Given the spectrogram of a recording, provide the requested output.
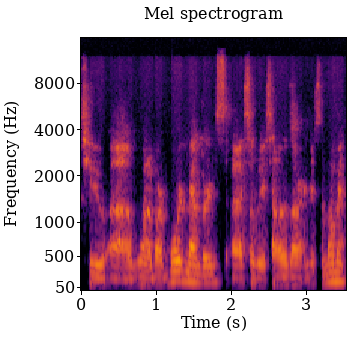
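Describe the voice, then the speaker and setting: A man talks in a fairly low voice with ordinary pitch variation. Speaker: nonprofit staff hosting a training. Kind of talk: meeting housekeeping announcements. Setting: video call. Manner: halting, many fillers.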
